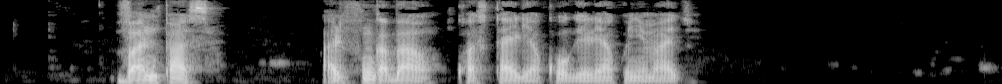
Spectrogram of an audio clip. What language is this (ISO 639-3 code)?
swa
